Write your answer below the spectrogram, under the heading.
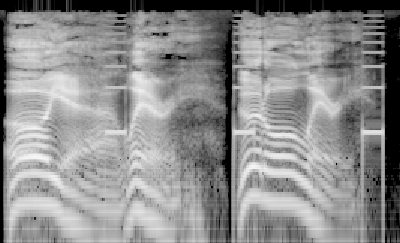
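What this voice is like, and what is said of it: Sarcastic tone. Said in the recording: “That was sarcasm,”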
